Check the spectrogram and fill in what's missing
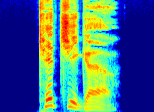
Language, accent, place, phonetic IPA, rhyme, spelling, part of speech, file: German, Germany, Berlin, [ˈkɪt͡ʃɪɡɐ], -ɪt͡ʃɪɡɐ, kitschiger, adjective, De-kitschiger.ogg
- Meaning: 1. comparative degree of kitschig 2. inflection of kitschig: strong/mixed nominative masculine singular 3. inflection of kitschig: strong genitive/dative feminine singular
